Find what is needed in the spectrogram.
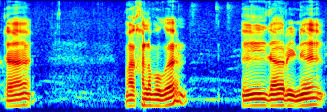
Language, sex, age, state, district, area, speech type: Bodo, male, 45-60, Assam, Baksa, urban, spontaneous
